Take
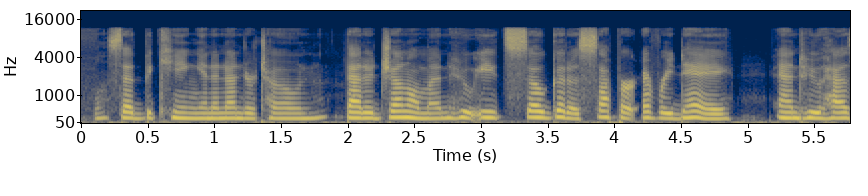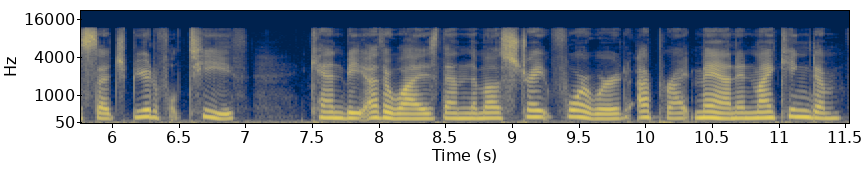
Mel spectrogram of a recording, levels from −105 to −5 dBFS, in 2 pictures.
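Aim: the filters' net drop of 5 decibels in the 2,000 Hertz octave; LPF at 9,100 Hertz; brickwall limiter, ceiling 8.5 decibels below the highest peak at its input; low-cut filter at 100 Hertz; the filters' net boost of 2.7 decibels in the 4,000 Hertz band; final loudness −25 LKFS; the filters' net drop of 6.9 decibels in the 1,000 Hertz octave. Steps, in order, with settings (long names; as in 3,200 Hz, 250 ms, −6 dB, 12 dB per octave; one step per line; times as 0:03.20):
high-pass filter 100 Hz
low-pass filter 9,100 Hz
parametric band 1,000 Hz −9 dB
parametric band 2,000 Hz −5.5 dB
parametric band 4,000 Hz +6 dB
level +0.5 dB
brickwall limiter −15.5 dBFS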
